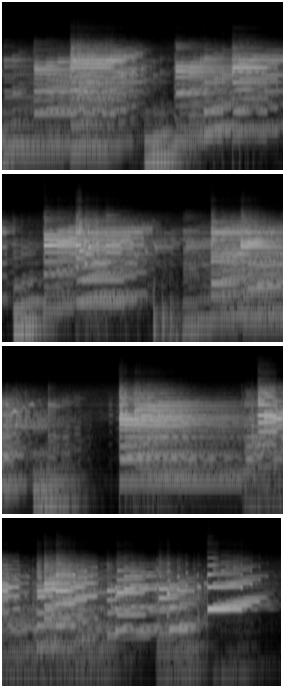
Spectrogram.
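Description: A guitar runs through an effects pedal with its knobs set at random, giving a loud, warbling, heavily processed tone of smeared, pitch-shifting chords and sweeping swirls, played continuously with no voices.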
